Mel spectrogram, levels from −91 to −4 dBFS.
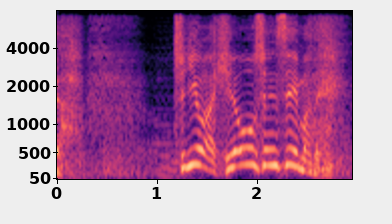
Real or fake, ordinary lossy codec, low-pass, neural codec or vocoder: fake; none; 7.2 kHz; codec, 16 kHz, 0.9 kbps, LongCat-Audio-Codec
